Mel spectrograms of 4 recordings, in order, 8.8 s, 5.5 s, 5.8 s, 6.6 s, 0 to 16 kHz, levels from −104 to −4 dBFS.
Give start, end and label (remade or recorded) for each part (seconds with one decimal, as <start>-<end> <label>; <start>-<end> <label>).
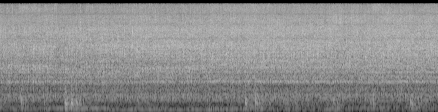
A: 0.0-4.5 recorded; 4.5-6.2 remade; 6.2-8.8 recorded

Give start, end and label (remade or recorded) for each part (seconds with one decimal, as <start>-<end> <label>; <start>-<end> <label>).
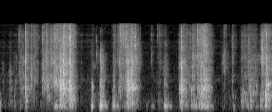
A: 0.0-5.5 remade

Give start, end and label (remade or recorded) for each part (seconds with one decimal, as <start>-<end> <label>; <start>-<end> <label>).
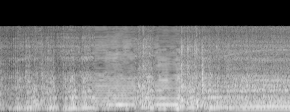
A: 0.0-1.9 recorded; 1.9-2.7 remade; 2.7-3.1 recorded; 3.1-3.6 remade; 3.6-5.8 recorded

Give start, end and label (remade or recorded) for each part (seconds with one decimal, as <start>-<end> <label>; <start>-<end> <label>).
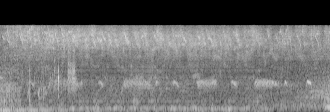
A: 0.0-1.4 recorded; 1.4-5.4 remade; 5.4-6.6 recorded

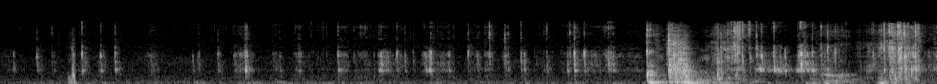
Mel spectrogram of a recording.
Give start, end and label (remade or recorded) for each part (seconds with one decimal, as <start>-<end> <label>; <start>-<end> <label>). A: 0.0-5.9 recorded; 5.9-8.0 remade; 8.0-9.4 recorded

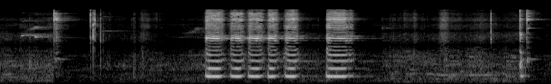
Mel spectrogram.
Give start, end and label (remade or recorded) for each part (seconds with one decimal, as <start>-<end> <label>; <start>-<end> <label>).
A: 0.0-1.6 recorded; 1.6-2.7 remade; 2.7-5.5 recorded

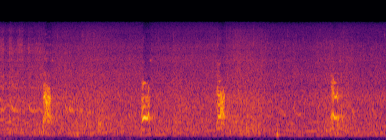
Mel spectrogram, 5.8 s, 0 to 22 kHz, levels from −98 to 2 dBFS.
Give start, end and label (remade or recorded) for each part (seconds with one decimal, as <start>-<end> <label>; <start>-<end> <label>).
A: 0.0-5.8 recorded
